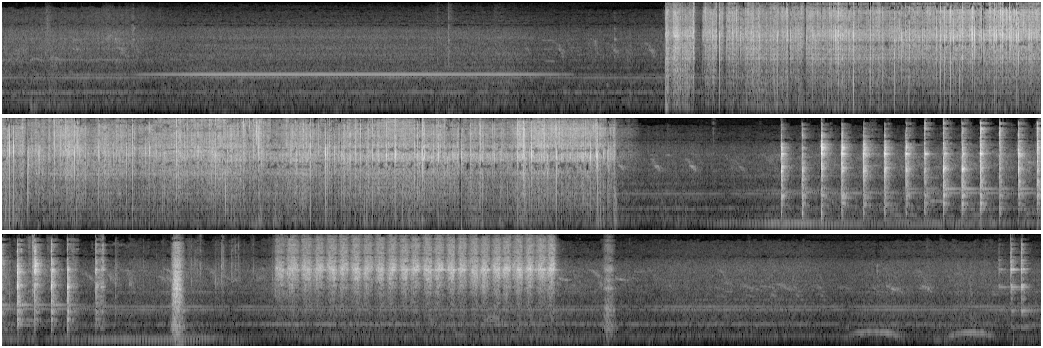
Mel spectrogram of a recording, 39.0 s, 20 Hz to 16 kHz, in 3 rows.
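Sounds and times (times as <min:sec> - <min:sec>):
welding arc crackling: 0:08.3 - 0:20.9, 0:22.8 - 0:27.4, 0:29.4 - 0:33.0.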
